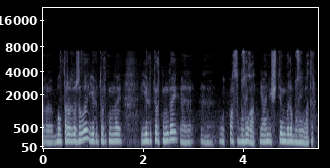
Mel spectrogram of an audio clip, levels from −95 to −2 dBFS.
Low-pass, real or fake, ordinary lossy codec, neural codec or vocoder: 7.2 kHz; fake; none; vocoder, 22.05 kHz, 80 mel bands, HiFi-GAN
